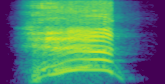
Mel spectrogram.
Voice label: Attack, jp; voices; heroes; Lusikiel; kings raid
